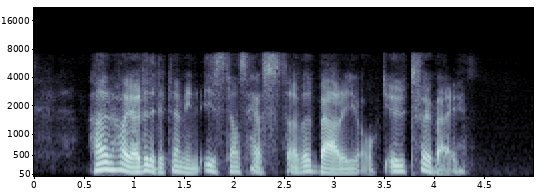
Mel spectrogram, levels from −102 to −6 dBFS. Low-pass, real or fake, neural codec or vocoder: 7.2 kHz; fake; codec, 16 kHz, 1.1 kbps, Voila-Tokenizer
